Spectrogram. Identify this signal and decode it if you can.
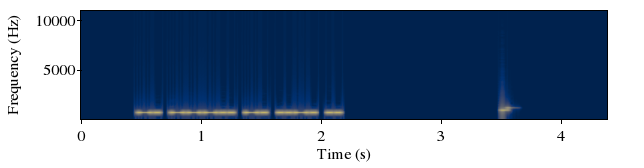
Morse code, heard as a keyed tone, about 36 wpm, 700 Hz. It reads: N8NFI
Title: USA Call Signs - 5 Characters - 2x Character Spacing - 35wpm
